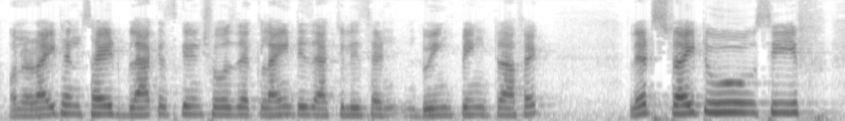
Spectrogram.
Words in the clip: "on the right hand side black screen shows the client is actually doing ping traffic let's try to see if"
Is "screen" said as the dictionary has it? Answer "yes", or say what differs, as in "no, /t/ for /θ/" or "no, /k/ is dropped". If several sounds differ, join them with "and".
no, /ɹ/ is dropped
